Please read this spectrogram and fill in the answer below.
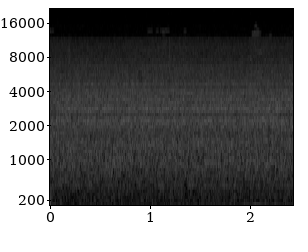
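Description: A pause in the talk: only steady background hiss with a low room rumble.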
